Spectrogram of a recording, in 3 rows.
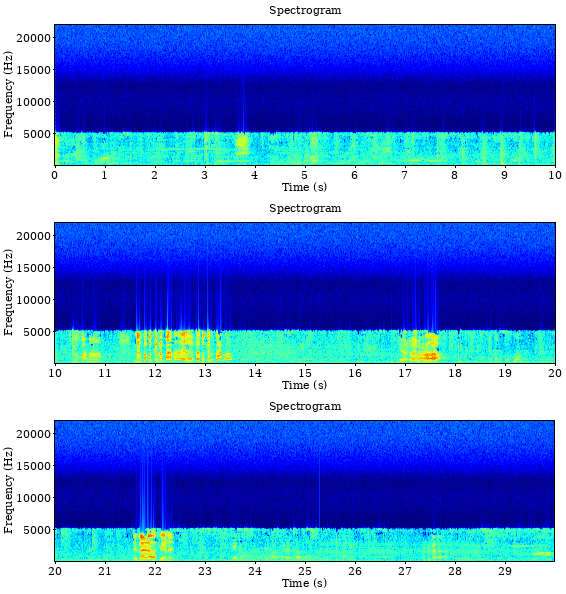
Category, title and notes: Sound effects > Human sounds and actions
20250326 JardiJaponesCanFabra3 Nature Music Humans Steps Nice Energetic
Energetic, Humans, Music, Nature, Nice, Steps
